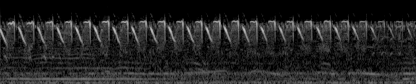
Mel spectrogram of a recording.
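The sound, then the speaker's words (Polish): A male bird descending on motionless wings during its display flight sings a long, monotonous series of near-identical high descending notes, repeated rapidly and evenly about five times per second, clear, with faint low background hum. “Potem ptak zaczyna opadać na nieruchomych skrzydłach, a jego głos przechodzi w długie, jednostajne serie podobnych dźwięków.”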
